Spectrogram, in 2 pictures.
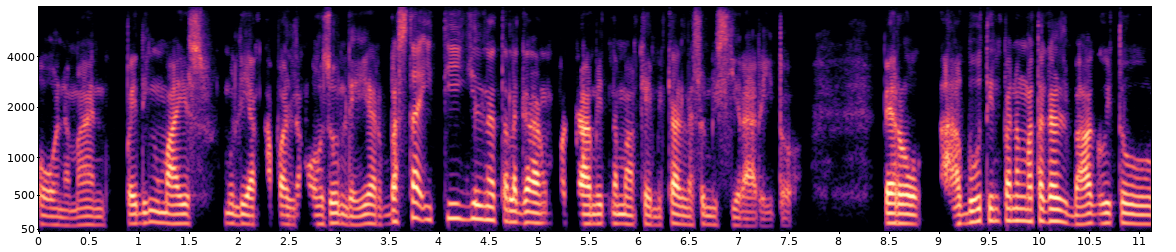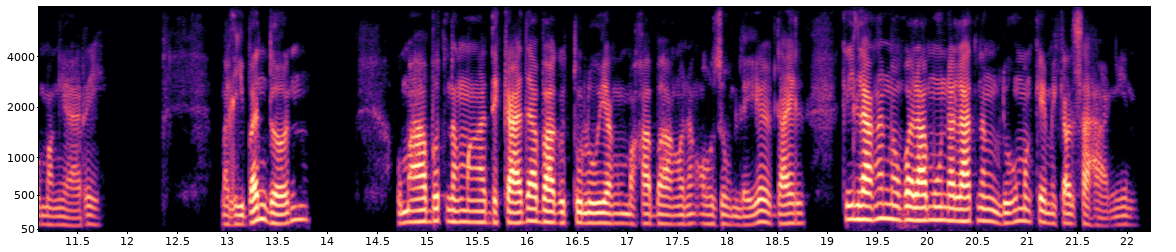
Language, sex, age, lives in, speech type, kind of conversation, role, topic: Filipino, male, 40-44, Philippines, read, expert-assistant, expert, Ano ang dahilan ng pagnipis ng ozone layer?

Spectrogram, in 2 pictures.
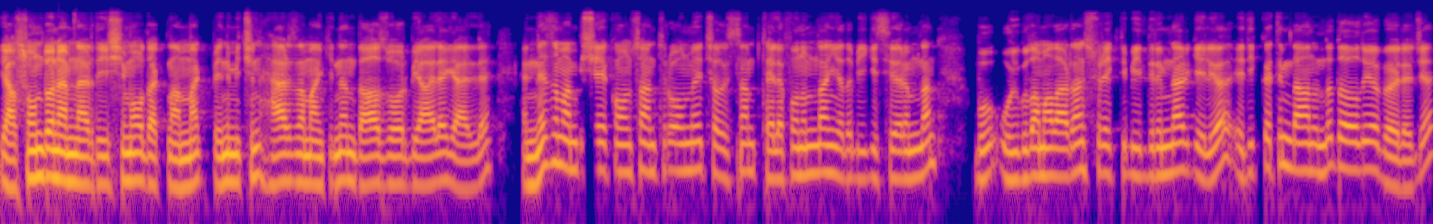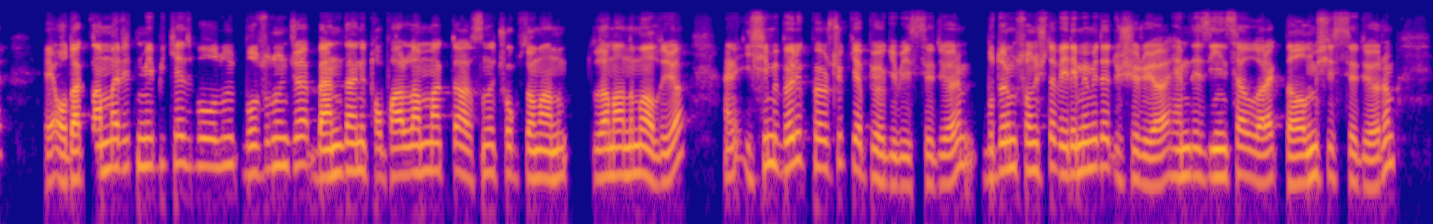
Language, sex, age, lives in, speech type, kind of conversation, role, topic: Turkish, male, 25-29, Poland, conversation, advice, user, Sürekli gelen bildirimler yüzünden dikkatimin dağılmasını nasıl önleyebilirim?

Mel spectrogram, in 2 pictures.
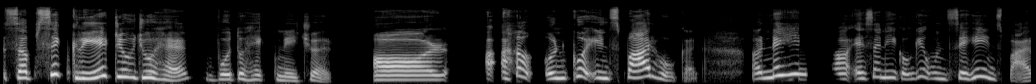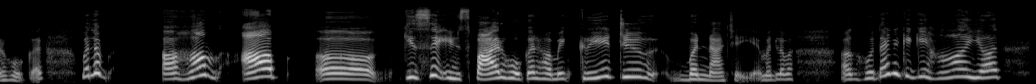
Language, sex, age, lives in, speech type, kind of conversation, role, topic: Hindi, female, 40-44, India, conversation, podcast, host, Apni creative block ko kaise beat karte ho, koi hacks batao?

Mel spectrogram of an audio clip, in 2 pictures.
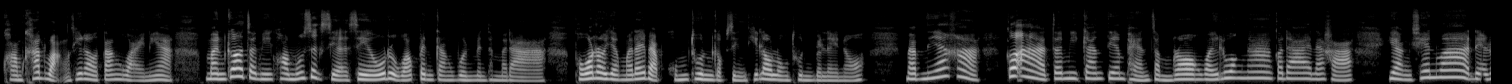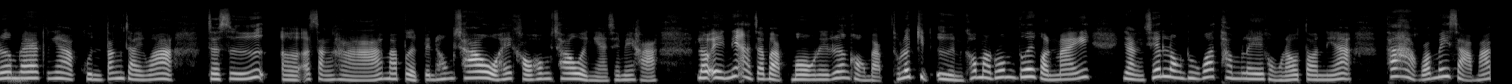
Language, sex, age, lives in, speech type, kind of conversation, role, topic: Thai, female, 35-39, United States, conversation, advice, advisor, ฉันควรเริ่มลงมือทำอย่างไรเมื่อยังรู้สึกกลัวและกังวล?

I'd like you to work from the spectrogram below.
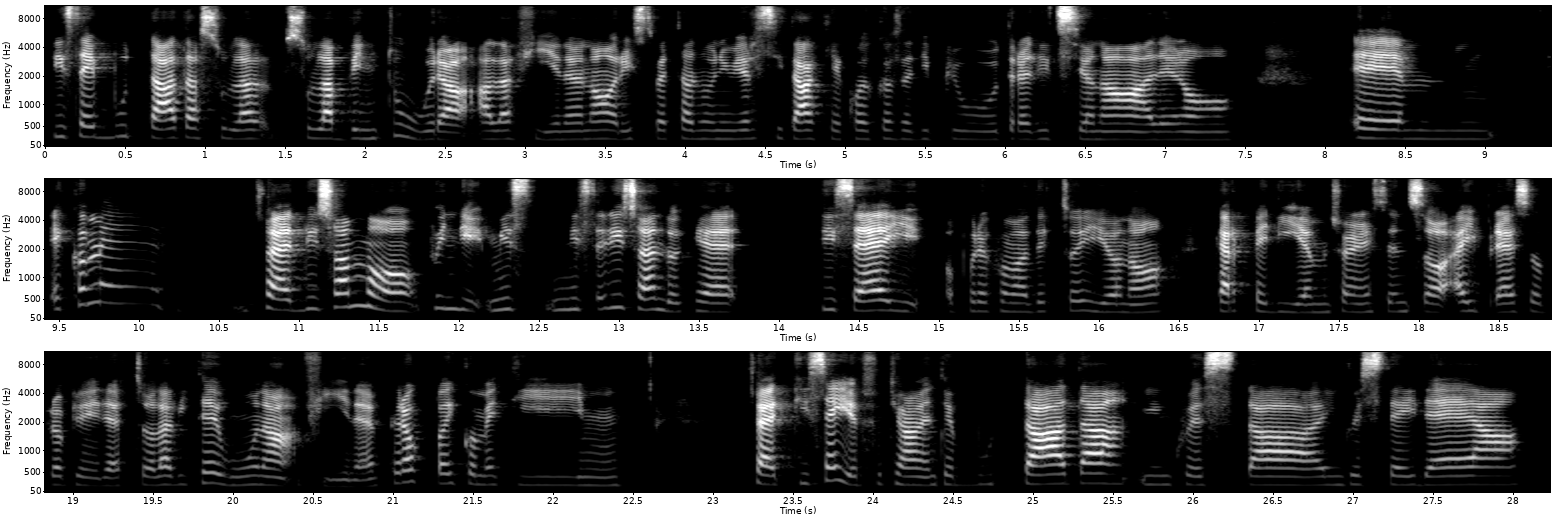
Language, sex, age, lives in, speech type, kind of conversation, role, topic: Italian, female, 25-29, Italy, conversation, podcast, host, Come scegli tra stabilità e avventura nella vita?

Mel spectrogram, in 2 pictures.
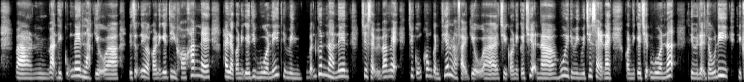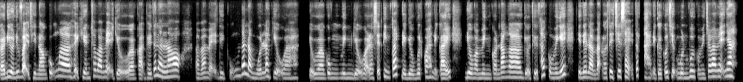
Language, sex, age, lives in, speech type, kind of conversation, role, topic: Vietnamese, female, 25-29, Vietnam, conversation, advice, advisor, Làm sao để giữ liên lạc một cách chân thành và có chiều sâu với những người quen?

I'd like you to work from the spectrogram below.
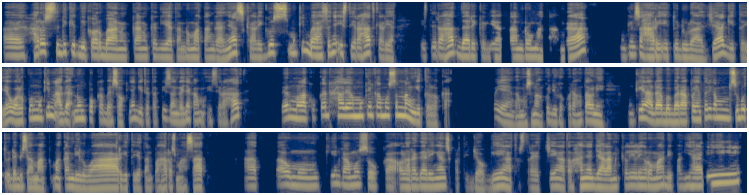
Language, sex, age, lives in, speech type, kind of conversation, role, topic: Indonesian, male, 30-34, Indonesia, conversation, advice, advisor, Bagaimana saya bisa tetap membangun kebiasaan positif meski merasa bosan dengan rutinitas yang monoton?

